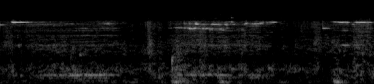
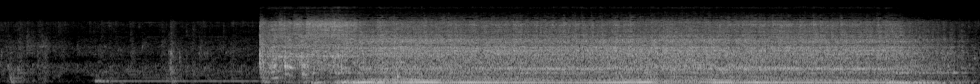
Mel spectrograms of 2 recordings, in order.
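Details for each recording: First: Rear drum brake with the wheel removed, in neutral, drum turning: a thin, very high-pitched whistle comes and goes as it rotates, from dry rear drum brake parts. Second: Car rear wheel with drum brake, previously whistling; drum could not be removed but parts were greased: after the fix the engine runs steadily with no whistle from the rear wheel.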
